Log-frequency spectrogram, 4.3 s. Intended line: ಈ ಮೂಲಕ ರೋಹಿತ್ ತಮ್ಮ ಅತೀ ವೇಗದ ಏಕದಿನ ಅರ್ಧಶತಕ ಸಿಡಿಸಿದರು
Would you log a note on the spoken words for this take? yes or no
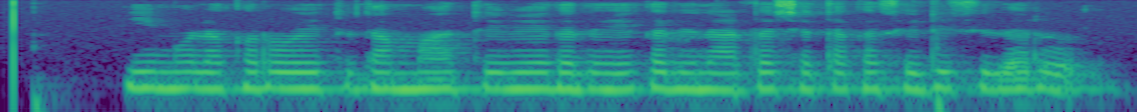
no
